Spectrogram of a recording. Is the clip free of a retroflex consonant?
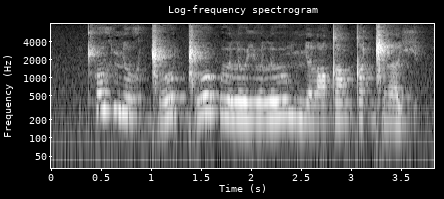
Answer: yes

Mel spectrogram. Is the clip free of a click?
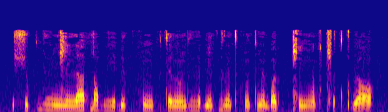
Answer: no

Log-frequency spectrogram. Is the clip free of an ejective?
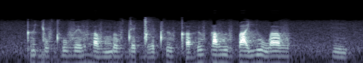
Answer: no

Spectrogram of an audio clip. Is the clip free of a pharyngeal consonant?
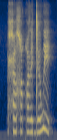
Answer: no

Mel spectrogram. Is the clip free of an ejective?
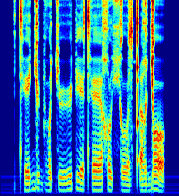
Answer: no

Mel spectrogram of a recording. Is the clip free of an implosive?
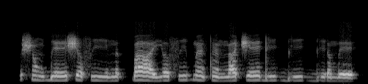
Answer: no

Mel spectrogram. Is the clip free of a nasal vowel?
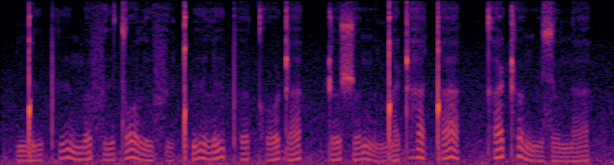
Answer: yes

